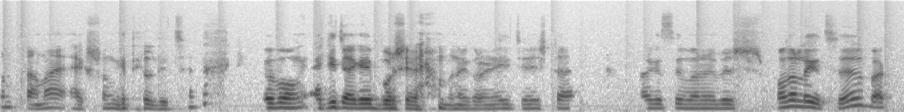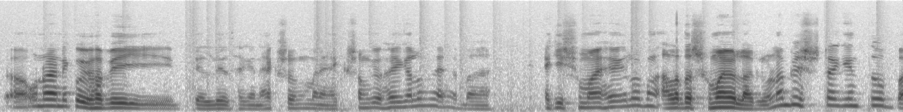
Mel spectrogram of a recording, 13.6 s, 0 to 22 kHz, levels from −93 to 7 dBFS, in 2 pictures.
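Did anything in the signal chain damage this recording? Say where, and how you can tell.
No, nothing in the chain has marked this speech, and the only thing under it is the room's own background noise, sitting about 25 dB below the voice, which belongs to the recording rather than to any stage after the microphone.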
